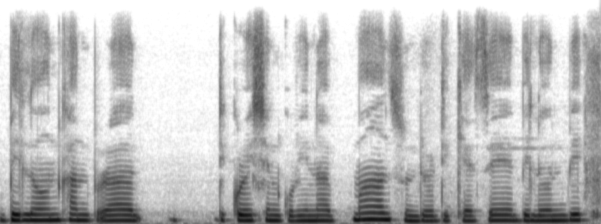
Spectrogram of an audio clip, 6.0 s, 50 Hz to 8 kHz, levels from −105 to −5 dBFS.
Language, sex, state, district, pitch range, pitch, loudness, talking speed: Nagamese, female, Nagaland, Kohima, 185-205 Hz, 195 Hz, -18 LUFS, 110 wpm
